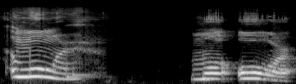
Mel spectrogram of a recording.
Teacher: it's not making that o sound it's getting swallowed up by the R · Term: pirate sound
